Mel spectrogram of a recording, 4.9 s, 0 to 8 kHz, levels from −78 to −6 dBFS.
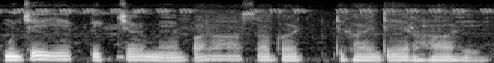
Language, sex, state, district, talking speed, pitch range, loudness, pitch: Hindi, male, Arunachal Pradesh, Lower Dibang Valley, 135 wpm, 100-110 Hz, -18 LUFS, 105 Hz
